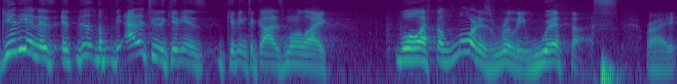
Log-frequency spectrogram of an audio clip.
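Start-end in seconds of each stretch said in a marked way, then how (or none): 3.9-6.8 mock sarcastic, snarky, skeptical doubting tone. Paraphrasing Gideon's attitude toward God, in a put-on snarky, doubting tone. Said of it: "There's some snark in this".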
